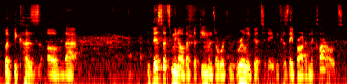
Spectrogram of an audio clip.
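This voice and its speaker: A man's voice: on the low side, normal speed. Man rambling casually over background noise. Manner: rambling, loosely jumping between asides. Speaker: presenter explaining an occult role-play game. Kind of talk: casual unscripted explanatory talk. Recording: clearly noisy room recording.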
